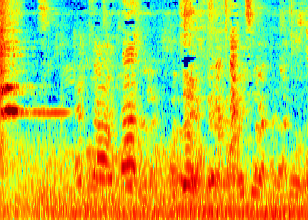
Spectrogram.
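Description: Boys and men call out loudly on an open field.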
